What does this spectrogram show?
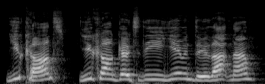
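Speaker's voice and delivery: ordinary talk, nothing marked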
